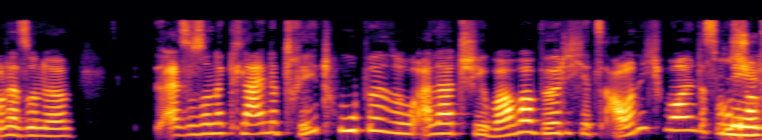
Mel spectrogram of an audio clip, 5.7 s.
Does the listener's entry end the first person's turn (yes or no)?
no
